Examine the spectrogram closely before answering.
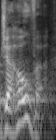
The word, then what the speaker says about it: Jehovah: Yahweh or Y and with the Y that is often pronounced as a j because of the Hebrew language that's where we get the word Jehovah that's where we get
